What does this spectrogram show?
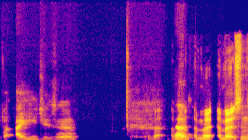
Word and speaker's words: Märzen: If you like a Bock or a Märzen, which apparently is how you're supposed to pronounce it, not Marzen, like uncultured swines like me have been pronouncing it for donkey's years.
